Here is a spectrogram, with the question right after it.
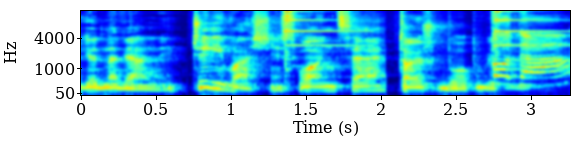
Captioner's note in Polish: dzwonek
